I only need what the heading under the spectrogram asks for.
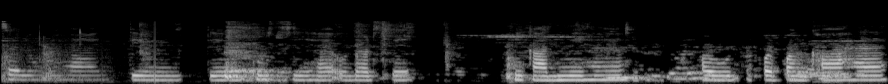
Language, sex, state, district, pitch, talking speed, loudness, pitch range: Hindi, female, Bihar, Vaishali, 200 Hz, 95 wpm, -20 LUFS, 195-210 Hz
